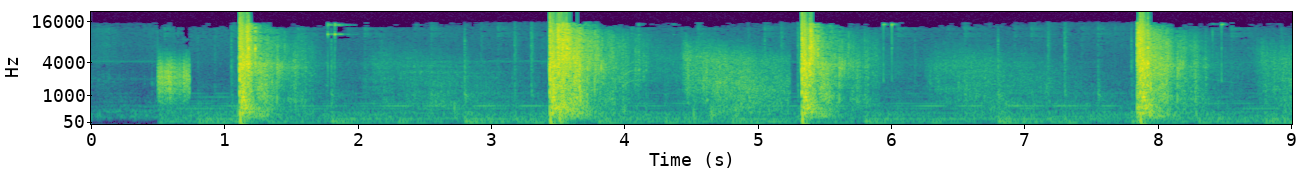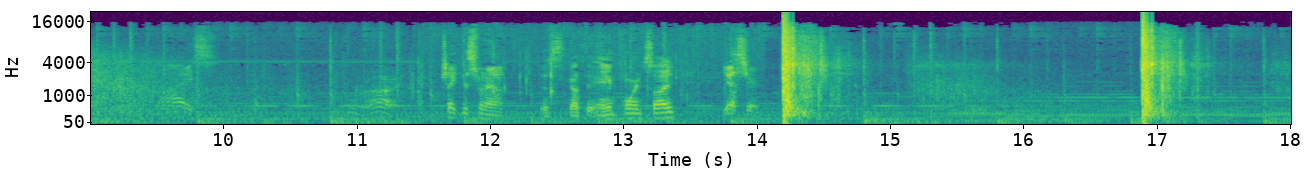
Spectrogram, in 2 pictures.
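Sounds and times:
M4 rifle gunshots, an AR-15 equivalent, fired singly: 0.6 - 1.7, 3.4 - 6.0, 7.8 - 8.4, 14.2 - 14.7, 16.9 - 17.4
speech: 11.7 - 14.2.

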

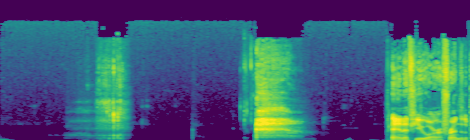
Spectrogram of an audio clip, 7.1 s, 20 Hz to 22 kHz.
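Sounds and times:
person slurping hot dark roast coffee: 1.2 - 2.0
breathy exhale of satisfaction: 3.8 - 4.6
speech: 5.9 - 7.0.

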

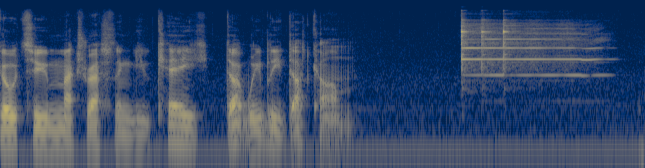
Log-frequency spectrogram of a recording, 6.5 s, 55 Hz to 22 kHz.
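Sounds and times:
speech: 0.0 - 3.6
doorbell chime: 4.6 - 6.2.

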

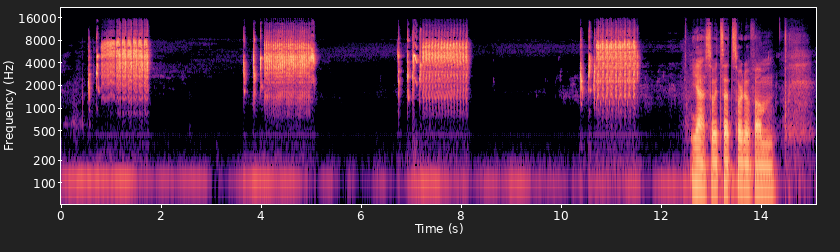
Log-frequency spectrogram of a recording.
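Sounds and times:
loud territorial bird song: 0.0 - 2.9, 3.5 - 12.5
speech: 12.6 - 14.4.

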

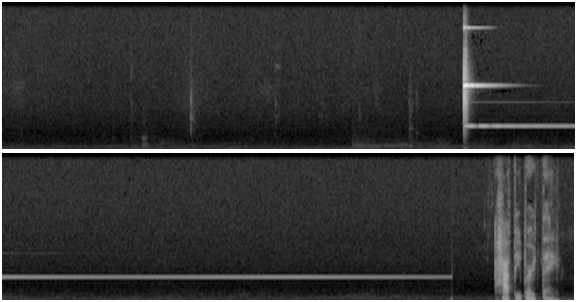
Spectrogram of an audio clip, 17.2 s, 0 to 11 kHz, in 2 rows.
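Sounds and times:
meditation bell struck to close a meditation practice: 6.9 - 15.4
speech: 16.1 - 17.0.

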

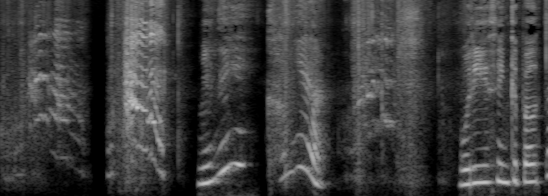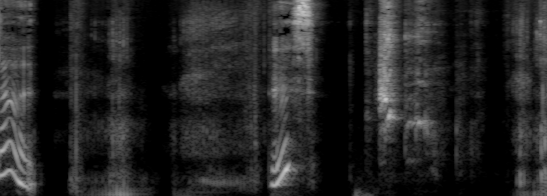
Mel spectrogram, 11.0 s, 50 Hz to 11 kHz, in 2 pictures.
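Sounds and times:
cat meowing: 0.0 - 1.8
speech: 2.0 - 2.5, 4.6 - 5.9, 8.2 - 8.7.

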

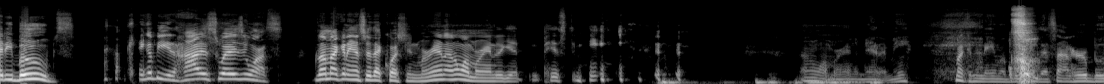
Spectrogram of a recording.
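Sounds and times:
speech: 0.0 - 6.9, 8.0 - 11.0
person sneezing: 10.1 - 10.5.

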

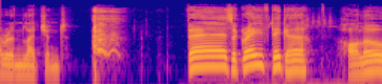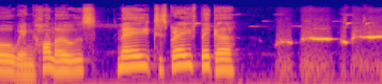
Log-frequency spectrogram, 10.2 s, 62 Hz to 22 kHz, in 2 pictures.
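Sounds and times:
speech: 0.0 - 1.0, 2.5 - 8.3
person whistling a short tune: 8.8 - 10.1.

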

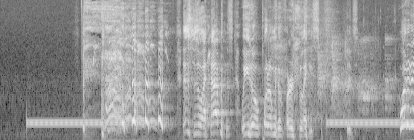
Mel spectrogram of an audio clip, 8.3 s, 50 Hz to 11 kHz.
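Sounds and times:
phone ringing tone of an unanswered call placed from a gate: 0.5 - 2.4, 6.5 - 8.2
laughter: 1.6 - 8.2
speech: 3.7 - 7.3, 8.0 - 8.2.

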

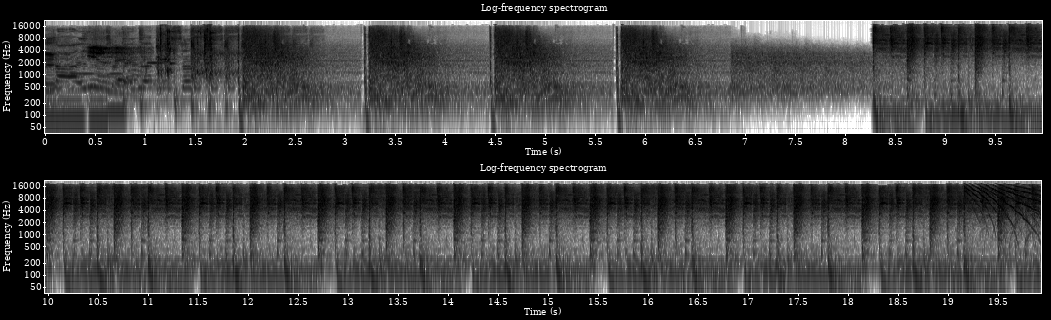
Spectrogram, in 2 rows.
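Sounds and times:
music: 0.0 - 2.0, 8.3 - 19.9
booming gunshot sound effects signalling a rewind: 2.0 - 8.4, 19.2 - 19.9.

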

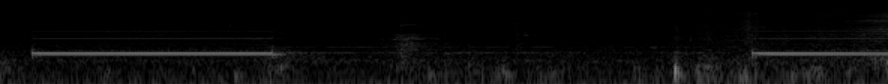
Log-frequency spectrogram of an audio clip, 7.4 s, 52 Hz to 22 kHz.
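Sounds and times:
phone ringback tone over a speakerphone: 0.2 - 2.5, 6.2 - 7.3.

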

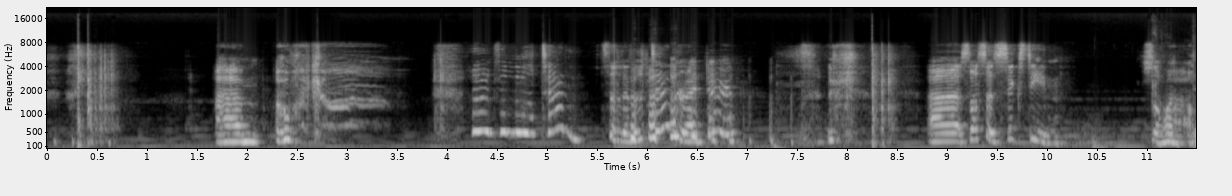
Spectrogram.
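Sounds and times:
dice rattling across a hard tabletop: 0.3 - 0.8
speech: 1.7 - 2.8, 4.8 - 7.0, 8.8 - 10.3, 11.0 - 11.4
laughter: 5.6 - 8.2.

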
